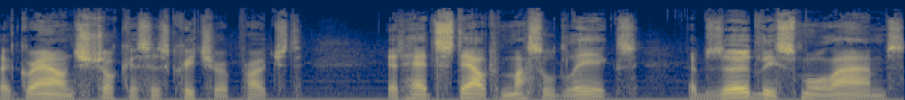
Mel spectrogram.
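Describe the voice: Fairly even intonation in plain reading aloud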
